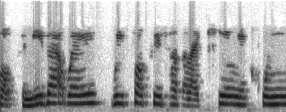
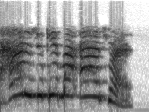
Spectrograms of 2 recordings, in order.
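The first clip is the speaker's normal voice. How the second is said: mock very high, shrill, furious screaming; 12 semitones higher than usual. Speaker retells what a woman screamed during a confrontation; retelling a woman's scream. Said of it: "So she's screaming at this point".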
